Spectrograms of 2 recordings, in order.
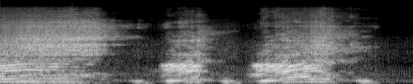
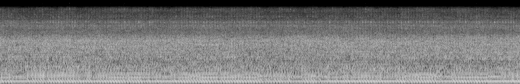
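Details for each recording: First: Echo SRM 225 trimmer, primed and choked: runs strong at high revs, then sputters and stalls as throttle drops to idle; dirty carburetor. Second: Echo SRM 225 trimmer after a carb rebuild, choke off: revs up cleanly and holds a steady, even two-stroke buzz, idling too high from the earlier idle-screw adjustment.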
